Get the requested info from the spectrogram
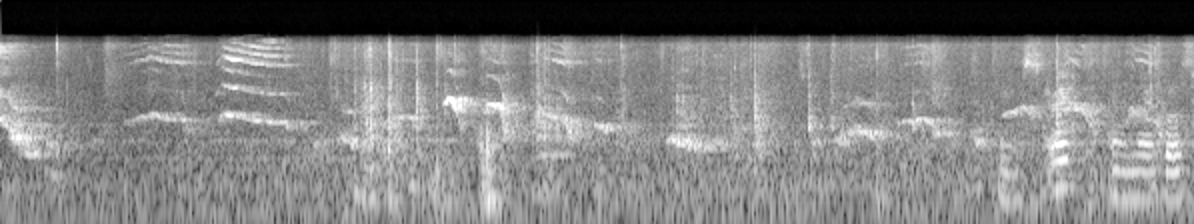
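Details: A litter of dog puppies almost six weeks old; several overlapping high squeaky whines and yelps, some quickly stepped or wavering, scattered through the recording with soft rustling and handling noise.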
